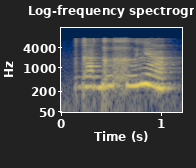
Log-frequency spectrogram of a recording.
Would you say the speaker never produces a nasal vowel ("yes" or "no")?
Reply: no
